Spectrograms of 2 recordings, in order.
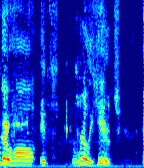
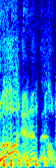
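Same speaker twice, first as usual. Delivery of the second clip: heavy stress on the word "the"; 4 semitones higher, 4 dB louder than usual. Saying he watches the NFL, making it sound bigger: strong stress on the. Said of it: "I put the emphasis on the".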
